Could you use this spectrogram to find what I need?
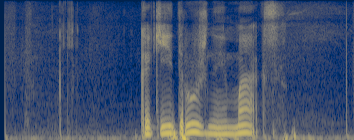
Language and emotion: Russian, positive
